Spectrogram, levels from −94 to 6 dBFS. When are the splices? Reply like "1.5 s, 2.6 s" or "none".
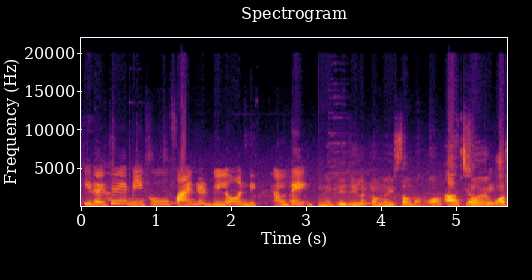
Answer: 3.1 s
